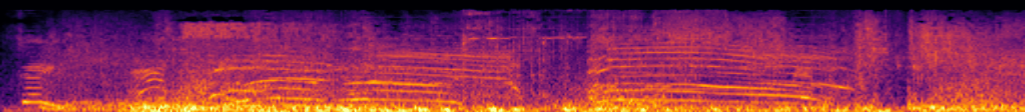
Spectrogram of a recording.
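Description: A man talks excitedly into a microphone.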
